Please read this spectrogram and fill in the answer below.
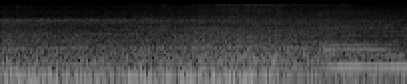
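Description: Film-trailer soundtrack: a steady low rumble, with a single held musical note coming in near the end.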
